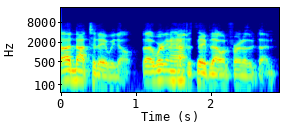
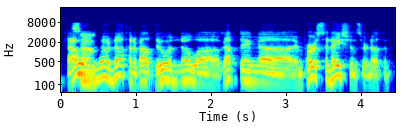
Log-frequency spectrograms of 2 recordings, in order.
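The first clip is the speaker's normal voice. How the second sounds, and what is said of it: Hank Hill cartoon character voice. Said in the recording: “Oh, is that Hank Hill?”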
